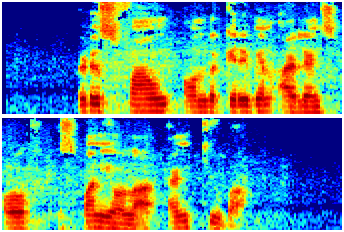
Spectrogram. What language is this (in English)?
English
